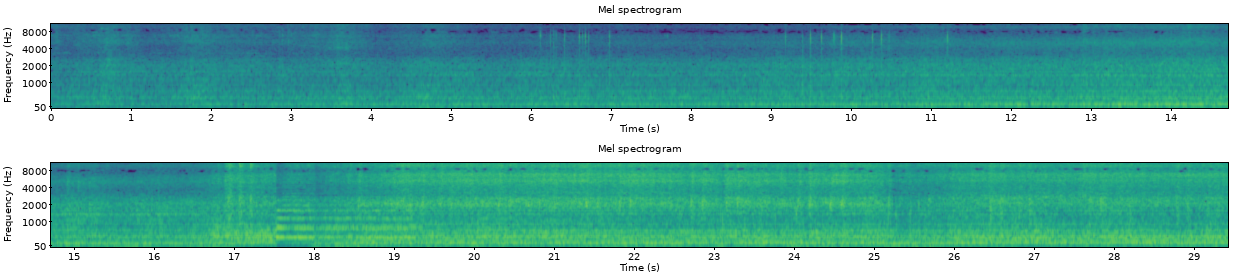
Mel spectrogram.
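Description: Diesel-hauled passenger train approaching, its rumble growing steadily louder. A little past halfway the locomotive sounds its horn once, a single blast of about two seconds, and the loud rumble of the passing train carries on.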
